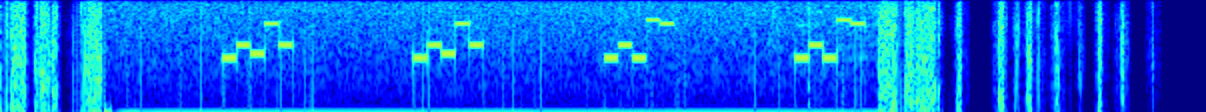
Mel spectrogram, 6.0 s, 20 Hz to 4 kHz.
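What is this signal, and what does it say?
Five-tone selective call (ZVEI), heard as quick runs of five tones, tones of about 70 ms. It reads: 25305 25305 25220 25220
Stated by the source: ZVEI five-tone call 25310 received by SDR, channel 496.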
